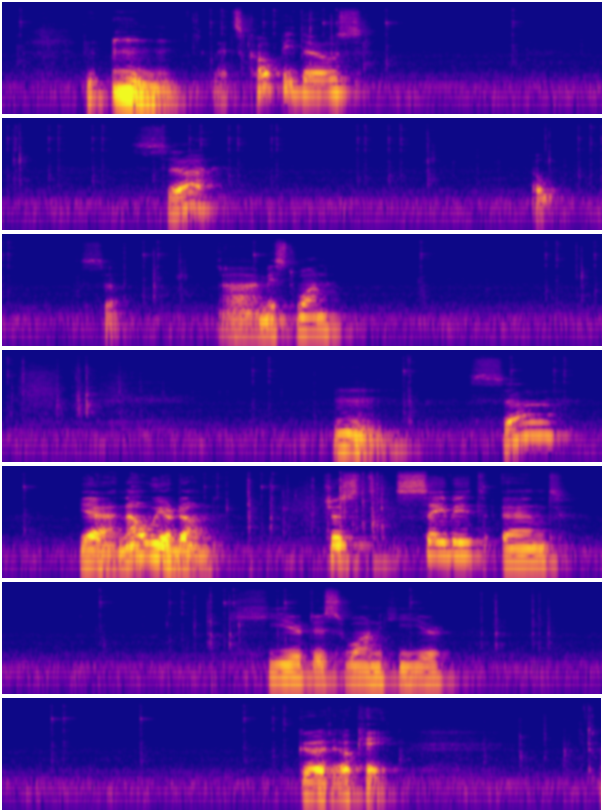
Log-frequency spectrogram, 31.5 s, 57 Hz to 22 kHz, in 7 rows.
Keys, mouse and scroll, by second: 1.1 right click, 1.5 shift+right click, 1.8 shift+d, 2.4 click, 4.1 right click, 4.4 right click, 4.7 right click, 5.2 shift+right click, 5.4 shift+right click, 5.7 shift+right click, 6.0 shift+right click, 6.7 shift+right click, 6.9 shift+right click, 8.4 shift+right click, 8.5 shift+right click, 9.4 shift+d, 10.4-11.7 drag, 12.6 right click, 13.0 shift+right click, 13.6 Delete, 14.9 right click, 16.0 click, 17.2 right click, 17.7 click, 19.0 right click, 19.4 shift+d, 19.8 r, 21.1-23.3 drag, 23.3 right click, 23.6 shift+d, 24.2-25.6 drag, 25.6 s, 27.5 click, 28.6 right click, 29.1 middle click, 30.4 middle click.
